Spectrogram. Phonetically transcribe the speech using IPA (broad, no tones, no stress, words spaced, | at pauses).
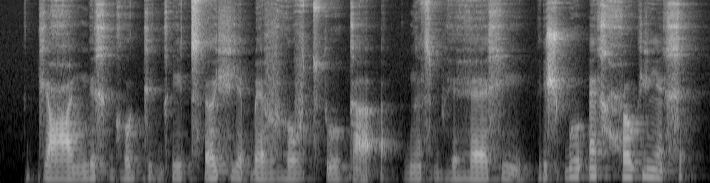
kʲəʕɪŋɪxɡʱo kʲoɡʔit͡sʼəfʲɛ ɓɛvɦovt͡sʼuɡaʔ | ɡə̃sbʱɪɦɛxi | ɾʲəʃɓuʔɛ̃x ħuʔvʲɛ̃x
